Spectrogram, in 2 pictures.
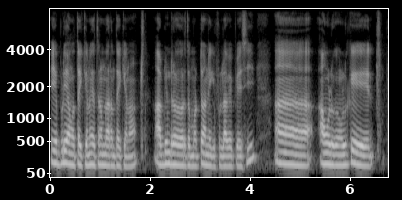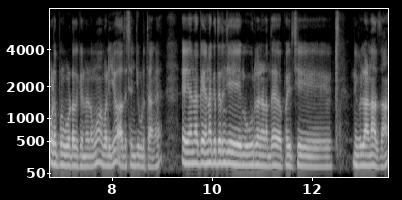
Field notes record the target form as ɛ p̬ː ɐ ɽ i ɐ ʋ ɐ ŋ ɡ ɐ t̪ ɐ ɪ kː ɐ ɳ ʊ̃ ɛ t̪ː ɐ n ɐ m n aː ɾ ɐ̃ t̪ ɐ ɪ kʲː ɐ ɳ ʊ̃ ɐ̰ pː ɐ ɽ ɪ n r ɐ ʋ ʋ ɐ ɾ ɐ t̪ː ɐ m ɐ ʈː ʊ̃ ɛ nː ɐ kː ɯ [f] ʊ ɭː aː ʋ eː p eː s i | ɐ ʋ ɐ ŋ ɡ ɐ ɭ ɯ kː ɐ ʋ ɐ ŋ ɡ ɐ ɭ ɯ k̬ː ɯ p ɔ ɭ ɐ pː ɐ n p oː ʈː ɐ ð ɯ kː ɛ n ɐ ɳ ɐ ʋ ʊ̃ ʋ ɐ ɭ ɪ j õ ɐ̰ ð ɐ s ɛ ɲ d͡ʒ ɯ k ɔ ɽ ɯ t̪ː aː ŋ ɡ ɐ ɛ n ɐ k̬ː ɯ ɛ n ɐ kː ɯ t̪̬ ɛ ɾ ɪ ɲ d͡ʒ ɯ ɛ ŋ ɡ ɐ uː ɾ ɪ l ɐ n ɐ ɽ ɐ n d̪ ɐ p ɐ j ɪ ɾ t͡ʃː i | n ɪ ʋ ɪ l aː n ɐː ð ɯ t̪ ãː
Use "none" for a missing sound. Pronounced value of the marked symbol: f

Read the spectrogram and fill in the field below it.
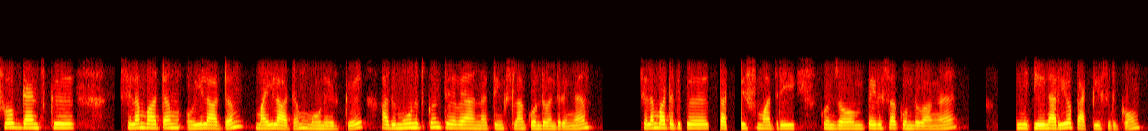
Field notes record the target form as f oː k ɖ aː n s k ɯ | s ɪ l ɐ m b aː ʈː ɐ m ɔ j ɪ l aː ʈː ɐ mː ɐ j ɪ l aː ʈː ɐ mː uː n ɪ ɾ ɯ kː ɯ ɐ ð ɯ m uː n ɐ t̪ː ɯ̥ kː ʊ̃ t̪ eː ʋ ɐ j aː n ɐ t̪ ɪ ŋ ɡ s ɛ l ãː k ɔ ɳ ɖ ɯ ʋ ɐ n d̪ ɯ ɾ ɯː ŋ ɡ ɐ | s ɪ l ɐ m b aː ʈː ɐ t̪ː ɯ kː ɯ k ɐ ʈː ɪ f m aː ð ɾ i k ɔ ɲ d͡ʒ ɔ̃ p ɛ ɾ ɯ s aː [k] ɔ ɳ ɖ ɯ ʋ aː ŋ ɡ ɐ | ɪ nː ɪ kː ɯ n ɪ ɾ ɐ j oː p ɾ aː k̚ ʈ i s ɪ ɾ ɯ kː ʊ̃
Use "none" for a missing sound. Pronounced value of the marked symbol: k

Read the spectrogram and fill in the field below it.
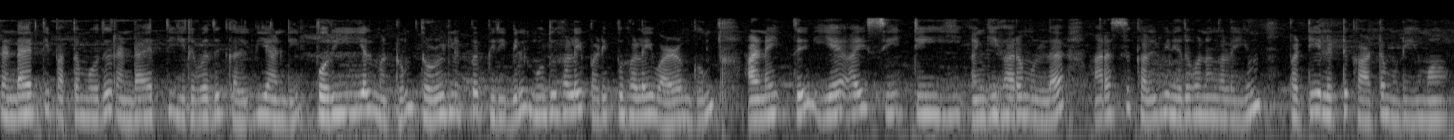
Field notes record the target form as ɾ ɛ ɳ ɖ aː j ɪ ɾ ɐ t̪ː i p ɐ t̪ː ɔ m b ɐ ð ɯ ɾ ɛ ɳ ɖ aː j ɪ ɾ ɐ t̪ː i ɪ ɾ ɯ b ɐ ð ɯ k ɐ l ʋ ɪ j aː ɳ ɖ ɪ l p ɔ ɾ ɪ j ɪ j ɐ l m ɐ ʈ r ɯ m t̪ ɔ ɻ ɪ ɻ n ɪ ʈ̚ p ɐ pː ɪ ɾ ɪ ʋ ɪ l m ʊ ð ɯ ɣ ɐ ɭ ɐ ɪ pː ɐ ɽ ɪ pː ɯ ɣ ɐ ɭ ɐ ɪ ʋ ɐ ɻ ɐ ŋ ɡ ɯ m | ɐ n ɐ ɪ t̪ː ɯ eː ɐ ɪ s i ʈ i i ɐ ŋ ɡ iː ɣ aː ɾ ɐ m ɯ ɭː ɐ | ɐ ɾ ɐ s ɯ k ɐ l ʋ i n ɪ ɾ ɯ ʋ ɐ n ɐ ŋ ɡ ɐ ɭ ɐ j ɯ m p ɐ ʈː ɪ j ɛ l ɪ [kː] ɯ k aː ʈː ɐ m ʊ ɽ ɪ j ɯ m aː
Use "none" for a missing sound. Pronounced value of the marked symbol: ʈː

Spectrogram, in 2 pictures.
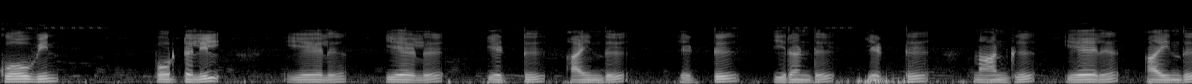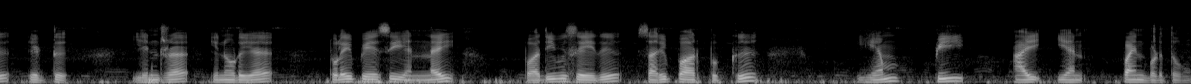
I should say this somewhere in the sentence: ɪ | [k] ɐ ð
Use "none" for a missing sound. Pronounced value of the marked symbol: p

